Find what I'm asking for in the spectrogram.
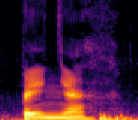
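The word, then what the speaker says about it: Penya: Esto es Peña, Peña escrito con NY, aunque se pronuncia como las peñas latinoamericanas, y la pieza es False Prophets.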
